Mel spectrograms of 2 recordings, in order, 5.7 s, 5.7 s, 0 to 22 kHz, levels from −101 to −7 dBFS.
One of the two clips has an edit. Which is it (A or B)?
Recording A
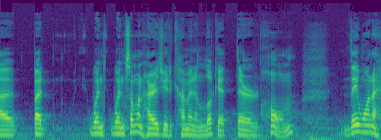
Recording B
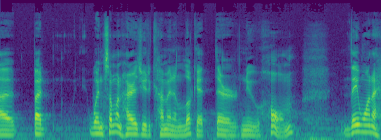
A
